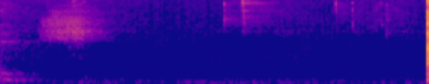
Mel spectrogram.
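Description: Near silence: the sound drops away almost completely between spoken phrases.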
